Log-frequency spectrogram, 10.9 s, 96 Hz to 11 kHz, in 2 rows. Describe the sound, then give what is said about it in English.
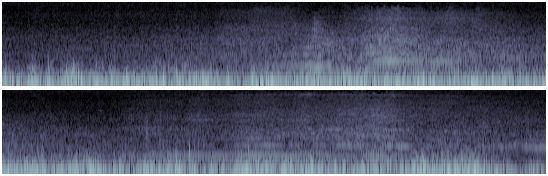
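Loud race car engines roar past on a track in a steady stream, their pitch rising and falling as cars sweep by, one wave around the middle and another near the end, with no voices; cars battling for 11th to 14th place come through the bus stop section during a 25-minute race. “There are those cars I was telling you about, that 11th, 12th, 13th, 14th battle coming through the bus stop section here.”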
